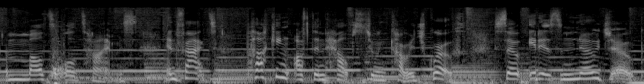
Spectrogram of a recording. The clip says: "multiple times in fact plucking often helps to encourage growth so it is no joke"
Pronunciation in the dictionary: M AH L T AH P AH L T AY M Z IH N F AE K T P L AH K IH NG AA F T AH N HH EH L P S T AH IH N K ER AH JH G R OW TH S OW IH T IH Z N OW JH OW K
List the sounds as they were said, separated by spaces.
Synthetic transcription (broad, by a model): M AH L T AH P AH L T AY M Z IH N F AE K T P L AH K IH NG AA F T AH N HH EH L P S T AH IH N K ER AH JH G R OW TH S OW IH T IH Z N OW JH OW K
